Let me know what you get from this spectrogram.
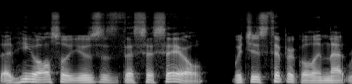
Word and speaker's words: seseo: Next, we'll hear Paulina pronounce the same words with seseo, which is spelled S E S E O.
